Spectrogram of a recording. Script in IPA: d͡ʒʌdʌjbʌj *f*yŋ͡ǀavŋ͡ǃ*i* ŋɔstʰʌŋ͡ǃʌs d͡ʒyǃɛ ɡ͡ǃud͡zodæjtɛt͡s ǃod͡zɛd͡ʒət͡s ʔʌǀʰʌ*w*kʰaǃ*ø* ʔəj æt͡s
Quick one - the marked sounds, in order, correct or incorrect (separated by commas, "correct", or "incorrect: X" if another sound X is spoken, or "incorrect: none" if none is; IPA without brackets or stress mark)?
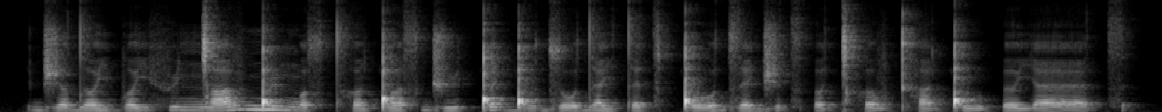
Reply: correct, incorrect: y, incorrect: v, incorrect: u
